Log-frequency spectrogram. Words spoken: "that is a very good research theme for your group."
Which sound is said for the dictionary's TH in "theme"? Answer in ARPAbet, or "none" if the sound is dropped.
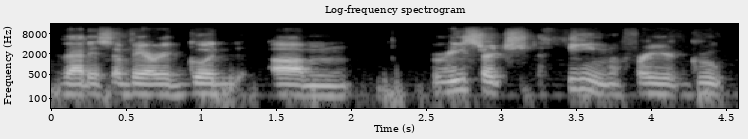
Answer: TH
